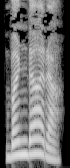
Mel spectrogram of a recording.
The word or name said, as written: ಭಂಡಾರಿ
